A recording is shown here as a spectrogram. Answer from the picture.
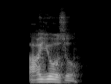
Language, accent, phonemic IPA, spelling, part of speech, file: French, France, /a.ʁjo.zo/, arioso, adverb, LL-Q150 (fra)-arioso.wav
- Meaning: in an arioso style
